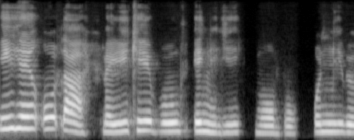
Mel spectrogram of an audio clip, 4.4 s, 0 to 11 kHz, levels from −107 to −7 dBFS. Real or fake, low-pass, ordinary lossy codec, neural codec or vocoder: fake; none; none; autoencoder, 22.05 kHz, a latent of 192 numbers a frame, VITS, trained on one speaker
